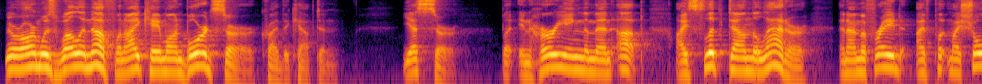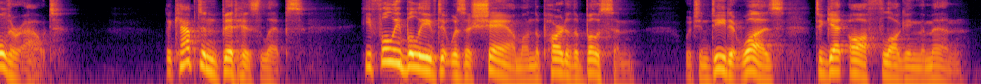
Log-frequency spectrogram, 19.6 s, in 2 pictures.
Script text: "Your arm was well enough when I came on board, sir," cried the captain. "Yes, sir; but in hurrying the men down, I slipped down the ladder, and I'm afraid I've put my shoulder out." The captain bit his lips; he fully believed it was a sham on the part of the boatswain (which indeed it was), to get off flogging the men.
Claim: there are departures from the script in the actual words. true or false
true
